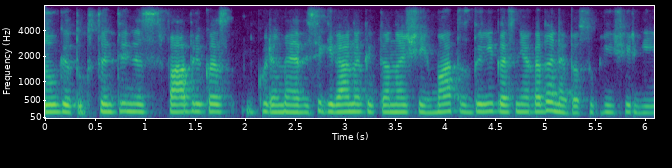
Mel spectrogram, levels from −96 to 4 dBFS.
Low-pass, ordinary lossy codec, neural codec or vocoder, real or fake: 7.2 kHz; Opus, 24 kbps; vocoder, 22.05 kHz, 80 mel bands, HiFi-GAN; fake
